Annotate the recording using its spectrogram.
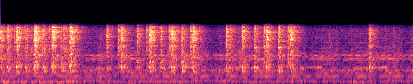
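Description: A beet being sliced on a mandoline, pushed quickly back and forth across the blade, about four to five strokes a second. The strokes pause for about a second, four and a half seconds in, then start again.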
